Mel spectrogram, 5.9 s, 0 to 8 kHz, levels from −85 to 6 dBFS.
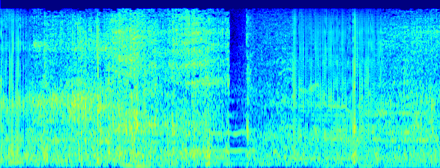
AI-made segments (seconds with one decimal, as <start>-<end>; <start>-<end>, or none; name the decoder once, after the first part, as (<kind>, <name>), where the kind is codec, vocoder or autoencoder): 0.0-0.4 (vocoder, BigVGAN v2); 3.9-5.1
